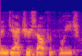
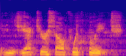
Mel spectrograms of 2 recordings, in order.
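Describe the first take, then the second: First: Said in the usual way. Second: "Inject yourself with bleach." said slowly, leaning hard on "yourself" with a falling end; slow, stressed quote. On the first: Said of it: "He never fucking said". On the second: Shown as a demonstration. To viewers, daring anyone to find the quote: slow, stressed. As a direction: spell out "yourself" word by word, slow and firm. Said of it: "Show me a video of him saying".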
